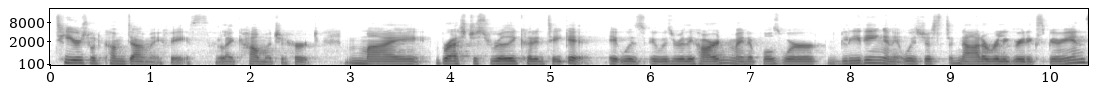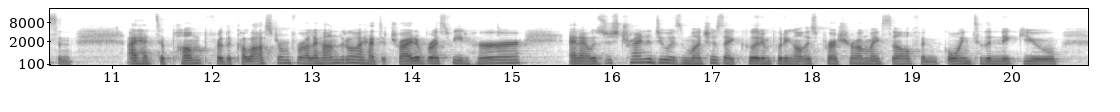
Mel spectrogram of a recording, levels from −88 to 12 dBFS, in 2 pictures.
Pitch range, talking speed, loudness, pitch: 160-185 Hz, 225 wpm, -28 LUFS, 170 Hz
